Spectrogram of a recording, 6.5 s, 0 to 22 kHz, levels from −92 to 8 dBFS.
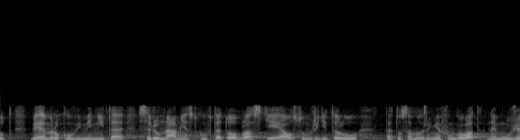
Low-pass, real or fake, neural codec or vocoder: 5.4 kHz; real; none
